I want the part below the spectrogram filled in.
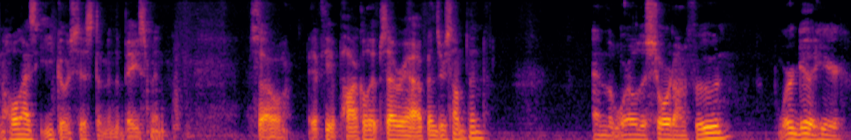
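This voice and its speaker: A man's voice: on the low side, gravelly, dark tone, slightly rough. A man talking casually to viewers in a rambling, laid-back, informal vlog style. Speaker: vlogger. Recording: some background noise.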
